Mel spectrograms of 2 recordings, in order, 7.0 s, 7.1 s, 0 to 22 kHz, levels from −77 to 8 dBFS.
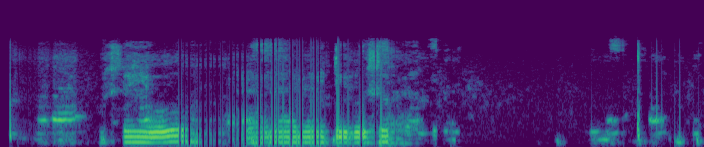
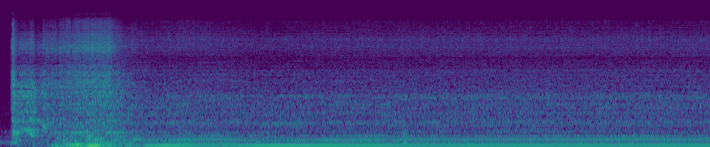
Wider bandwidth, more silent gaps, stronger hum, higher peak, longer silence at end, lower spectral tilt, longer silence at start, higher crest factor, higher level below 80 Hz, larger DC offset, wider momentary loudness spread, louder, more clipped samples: second, 7.8 kHz vs 14 kHz; neither; neither; first, -2 dBFS vs -10 dBFS; about the same, 0 s vs 0 s; first, -6.5 dB/octave vs -4 dB/octave; about the same, 0.1 s vs 0 s; about the same, 16 dB vs 20 dB; second, -48 dBFS vs -32 dBFS; neither; first, 20 LU vs 9 LU; first, -18 LUFS vs -32 LUFS; neither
